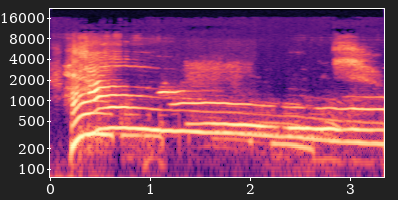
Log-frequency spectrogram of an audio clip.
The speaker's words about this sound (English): It's a cat just howled.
